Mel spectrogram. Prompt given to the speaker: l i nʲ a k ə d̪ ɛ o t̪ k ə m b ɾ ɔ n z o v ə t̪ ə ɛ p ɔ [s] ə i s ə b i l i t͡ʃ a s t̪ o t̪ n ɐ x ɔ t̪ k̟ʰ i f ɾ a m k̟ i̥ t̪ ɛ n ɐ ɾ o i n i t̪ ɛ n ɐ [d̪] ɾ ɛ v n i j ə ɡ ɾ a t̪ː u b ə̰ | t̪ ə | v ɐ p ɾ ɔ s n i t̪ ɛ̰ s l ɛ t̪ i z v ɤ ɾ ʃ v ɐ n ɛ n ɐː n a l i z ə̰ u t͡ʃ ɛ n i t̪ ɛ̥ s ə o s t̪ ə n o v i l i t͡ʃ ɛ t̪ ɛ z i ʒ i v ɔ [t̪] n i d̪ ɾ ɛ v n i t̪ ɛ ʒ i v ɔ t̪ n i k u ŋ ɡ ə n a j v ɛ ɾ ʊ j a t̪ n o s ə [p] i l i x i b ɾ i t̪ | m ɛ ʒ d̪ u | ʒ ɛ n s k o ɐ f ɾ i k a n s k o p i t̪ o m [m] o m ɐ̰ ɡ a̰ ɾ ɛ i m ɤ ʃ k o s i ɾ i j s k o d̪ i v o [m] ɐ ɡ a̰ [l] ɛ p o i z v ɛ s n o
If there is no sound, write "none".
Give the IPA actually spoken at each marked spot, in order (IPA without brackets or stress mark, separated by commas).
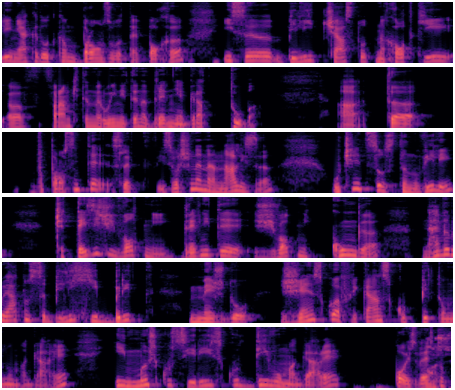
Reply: x, d̪, t̪, b, n, m, ɾ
